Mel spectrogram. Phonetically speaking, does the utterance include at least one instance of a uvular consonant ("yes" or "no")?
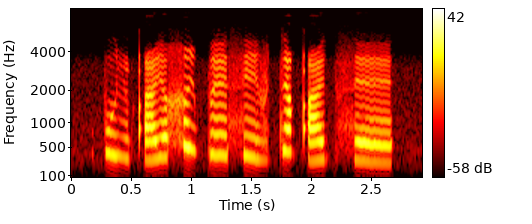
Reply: yes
